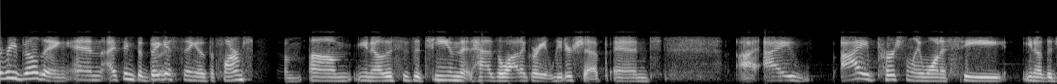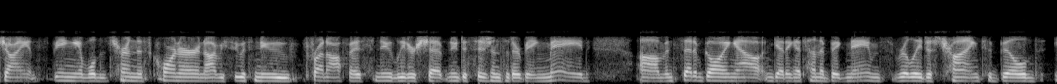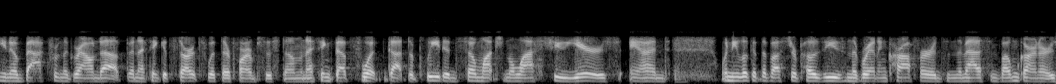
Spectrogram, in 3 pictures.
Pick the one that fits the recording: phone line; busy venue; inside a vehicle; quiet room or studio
phone line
